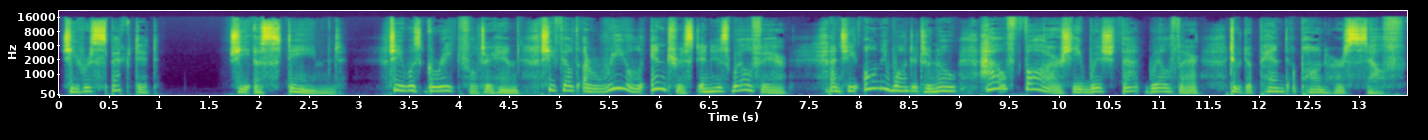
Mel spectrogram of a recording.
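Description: A woman narrates classic literature in a formal, theatrical storytelling style. Her voice is husky and mellow, and her pitch moves dramatically up and down as she shapes each measured phrase. The sound is dry and intimate. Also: big pitch swings, dry recording. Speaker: audiobook narrator.

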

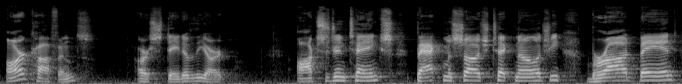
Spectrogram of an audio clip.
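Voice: mid-range voice, slow pace, bright, forceful tone. An actor playing a cocky, flippant scam artist in an audio drama, talking in a breezy, smug, salesman-like way. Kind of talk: scripted audio drama acting.

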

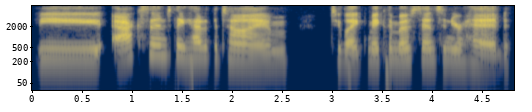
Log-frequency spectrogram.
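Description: A woman's voice: on the high side, unhurried, pushed and bright, lo-fi sound. A woman co-hosting a casual chat, joking and informal in a playful way. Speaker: podcast co-host.

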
